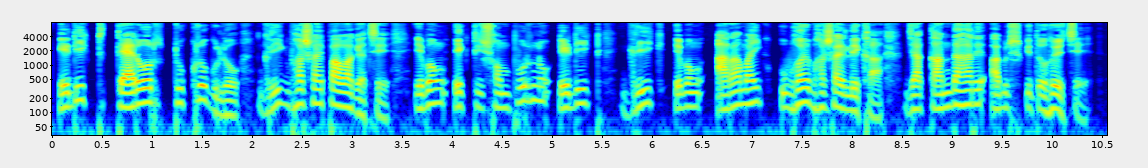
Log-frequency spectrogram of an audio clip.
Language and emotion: Bengali, neutral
